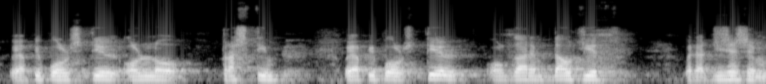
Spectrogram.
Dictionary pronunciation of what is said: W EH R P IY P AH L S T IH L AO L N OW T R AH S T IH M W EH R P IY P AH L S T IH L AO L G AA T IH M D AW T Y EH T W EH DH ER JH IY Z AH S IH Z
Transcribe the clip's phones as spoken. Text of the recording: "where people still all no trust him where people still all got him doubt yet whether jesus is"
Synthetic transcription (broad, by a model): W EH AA P IY P AH L S T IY L AO L N OW T R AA S T IH M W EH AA P IY P AH L S T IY L AO L G AA T IH M D AW T Y EH T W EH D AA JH IY S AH S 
